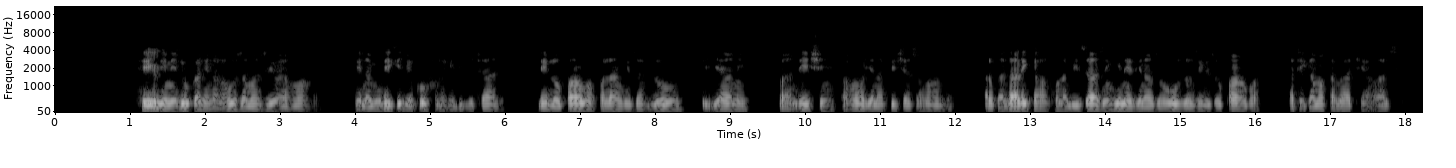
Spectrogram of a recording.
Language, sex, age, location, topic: Swahili, male, 25-35, Dar es Salaam, finance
